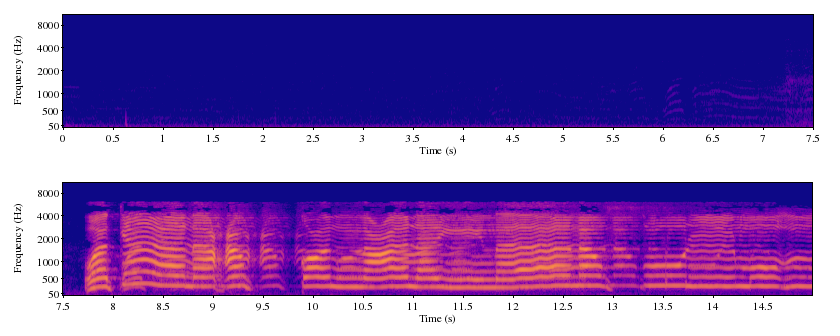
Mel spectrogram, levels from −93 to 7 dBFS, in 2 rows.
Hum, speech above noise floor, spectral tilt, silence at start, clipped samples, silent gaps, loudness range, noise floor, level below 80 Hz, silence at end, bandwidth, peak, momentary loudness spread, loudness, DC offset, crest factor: none; 57 dB; -3.5 dB/octave; 7.7 s; under 0.1%; none; 6 LU; -81 dBFS; -76 dBFS; 0 s; 6.4 kHz; -8 dBFS; 11 LU; -24 LUFS; under 0.1%; 20 dB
